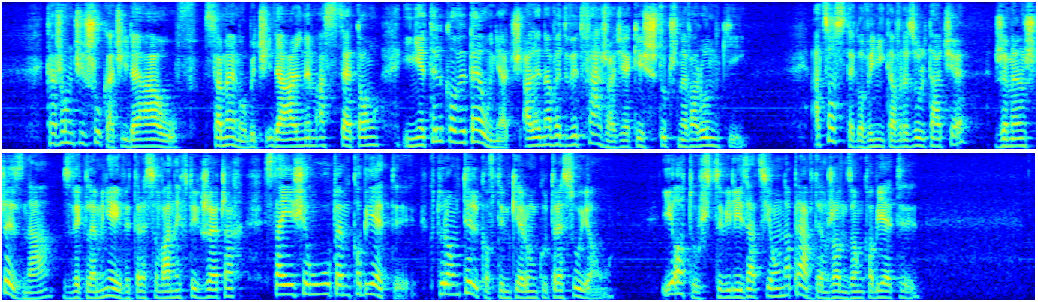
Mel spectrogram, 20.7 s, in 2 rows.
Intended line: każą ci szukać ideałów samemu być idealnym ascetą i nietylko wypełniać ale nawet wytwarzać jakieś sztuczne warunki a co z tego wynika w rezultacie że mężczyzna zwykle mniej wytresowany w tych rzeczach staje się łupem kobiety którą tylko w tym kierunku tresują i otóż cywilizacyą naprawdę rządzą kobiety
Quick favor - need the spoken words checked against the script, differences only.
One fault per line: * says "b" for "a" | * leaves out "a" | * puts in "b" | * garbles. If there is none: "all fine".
all fine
